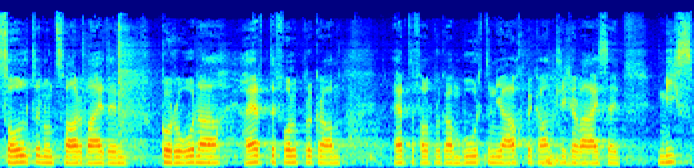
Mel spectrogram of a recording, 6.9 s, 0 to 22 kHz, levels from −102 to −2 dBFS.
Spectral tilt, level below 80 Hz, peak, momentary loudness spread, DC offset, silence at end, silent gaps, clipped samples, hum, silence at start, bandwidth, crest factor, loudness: -5.5 dB/octave; -70 dBFS; -12 dBFS; 10 LU; under 0.1%; 0 s; none; under 0.1%; none; 0 s; 16 kHz; 18 dB; -30 LUFS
